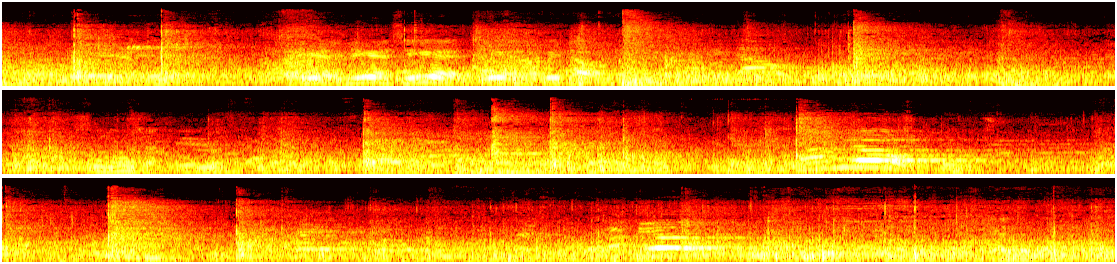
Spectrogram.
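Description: Young men shout and call out to each other across an open rink.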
